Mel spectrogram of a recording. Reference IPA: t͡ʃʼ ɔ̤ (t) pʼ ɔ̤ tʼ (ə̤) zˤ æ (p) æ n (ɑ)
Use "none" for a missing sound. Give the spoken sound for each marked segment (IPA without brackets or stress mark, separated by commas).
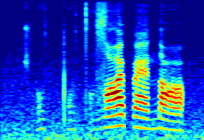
t, ə̤, p, ɑ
